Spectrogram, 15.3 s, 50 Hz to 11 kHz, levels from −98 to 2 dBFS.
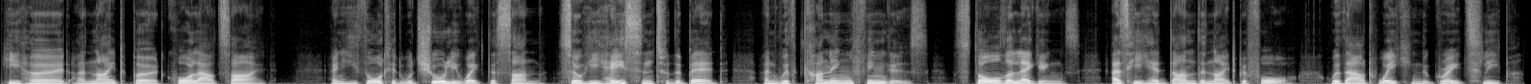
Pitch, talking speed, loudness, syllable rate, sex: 160 Hz, 160 wpm, -17 LUFS, 4.3 syllables/s, male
